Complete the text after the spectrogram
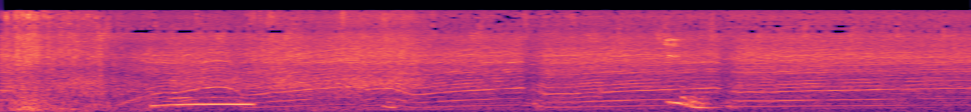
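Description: A sports car engine drops to a low roar and revs up again.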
